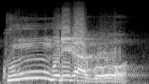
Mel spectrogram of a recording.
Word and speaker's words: 국물: 그래서 국물이 국물이라고 이 국물이 국물이라고 이렇게 이응으로 기역이 바뀌는 이유는 뭐냐면 기역이 미음과 같은 좋은 방법으로 이해가세요? 같은 위치에서 발음을 하기 위해서 같은 방법으로 발음하기 위해서 이 비음의 위치로 이걸 내려버리는 거죠.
